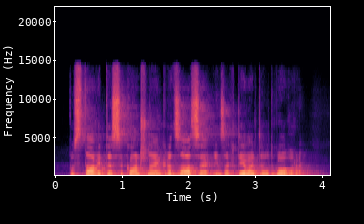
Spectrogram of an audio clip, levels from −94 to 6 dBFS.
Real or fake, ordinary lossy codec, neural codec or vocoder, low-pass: fake; none; autoencoder, 48 kHz, 128 numbers a frame, DAC-VAE, trained on Japanese speech; 14.4 kHz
